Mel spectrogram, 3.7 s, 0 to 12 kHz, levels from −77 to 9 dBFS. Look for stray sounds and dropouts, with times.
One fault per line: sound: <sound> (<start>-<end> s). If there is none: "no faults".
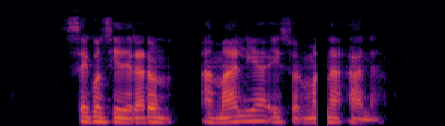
sound: dropout (2.6-2.7 s)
